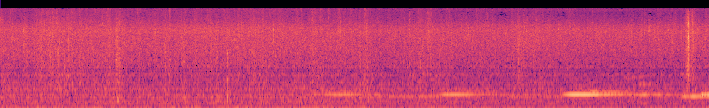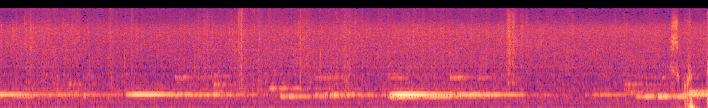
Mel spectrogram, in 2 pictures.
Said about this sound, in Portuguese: Abrimos os olhos e estamos no meio de um lindo jardim, cercado por um bambuzal onde o vento sopra gentilmente. O farfalhar, sutil e delicado, sussurra coisas bonitas em nossos ouvidos.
